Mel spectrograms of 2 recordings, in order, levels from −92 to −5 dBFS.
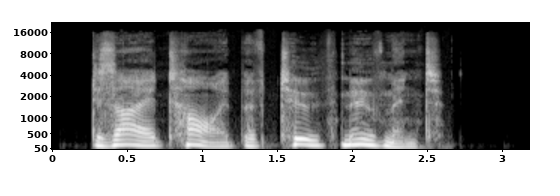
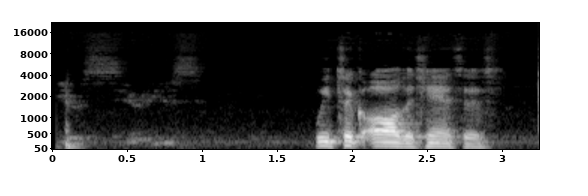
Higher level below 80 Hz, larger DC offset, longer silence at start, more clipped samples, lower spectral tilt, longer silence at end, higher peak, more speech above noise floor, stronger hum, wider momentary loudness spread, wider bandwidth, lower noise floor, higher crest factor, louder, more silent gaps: about the same, -54 dBFS vs -58 dBFS; neither; first, 0.25 s vs 0.1 s; neither; second, -6 dB/octave vs -9 dB/octave; first, 0.6 s vs 0.35 s; about the same, 0 dBFS vs -2 dBFS; first, 54 dB vs 44 dB; neither; second, 8 LU vs 22 LU; first, 16 kHz vs 9.6 kHz; first, -69 dBFS vs -64 dBFS; about the same, 16 dB vs 20 dB; first, -16 LUFS vs -21 LUFS; neither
